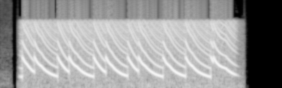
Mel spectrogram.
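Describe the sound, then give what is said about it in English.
A quiz show Daily Double sound effect: a loud, quick string of about nine bright electronic tones, each sweeping sharply downward in pitch, repeating rhythmically for a couple of seconds with no talking. “Daily Double.”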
